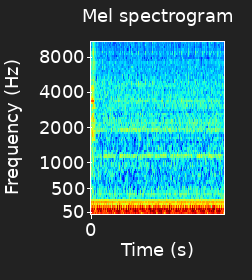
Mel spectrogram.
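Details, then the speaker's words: Honda Civic Type R EP3 (K20A) idle with idle air assist valve hoses clamped shut: low, even, steady idle, no more fluctuation; confirms the IAAV as the cause of hunting idle, later fixed with an IAAV delete. "Just clamped that down. No fluctuating idle anymore. Completely quiet."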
